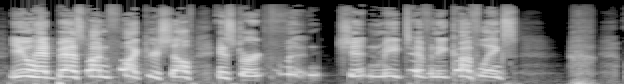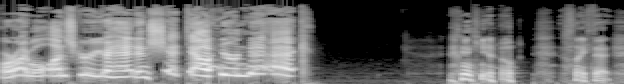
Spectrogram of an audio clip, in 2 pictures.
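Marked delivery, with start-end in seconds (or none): 0.1-9.3 put-on shrill, very high, very loud, unsure shop-kid voice. Doing the drill instructor's lines, the speaker switches to a store clerk voice. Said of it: "like the clerk at the store".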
